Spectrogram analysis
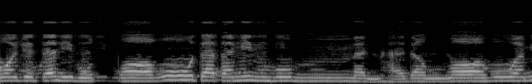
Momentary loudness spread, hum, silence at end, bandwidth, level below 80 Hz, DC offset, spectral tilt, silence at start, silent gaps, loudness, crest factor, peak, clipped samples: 8 LU; none; 0 s; 8 kHz; -72 dBFS; under 0.1%; -5.5 dB/octave; 0 s; none; -29 LUFS; 14 dB; -14 dBFS; under 0.1%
